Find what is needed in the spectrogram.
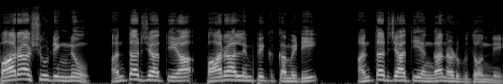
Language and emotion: Telugu, neutral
